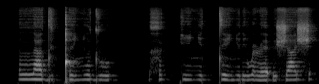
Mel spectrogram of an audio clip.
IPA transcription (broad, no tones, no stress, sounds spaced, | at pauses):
lː a d ɨ ǃ ɘ ʎ o d u | x ɐ kː i ʎ e tː e ʎ ɨ ɾ i w ɐ ɭ ɛ ʔ ɨ ʃ a ʃ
